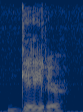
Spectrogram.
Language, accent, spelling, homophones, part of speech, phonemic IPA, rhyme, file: English, US, gator, gaiter / gater, noun, /ˈɡeɪ.tə(ɹ)/, -eɪtə(ɹ), En-us-gator.ogg
- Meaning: 1. Alligator 2. A portion of a tire, such as one seen on the side of a highway 3. A large bluefish (Pomatomus saltatrix)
